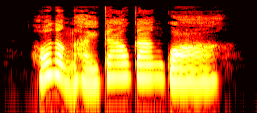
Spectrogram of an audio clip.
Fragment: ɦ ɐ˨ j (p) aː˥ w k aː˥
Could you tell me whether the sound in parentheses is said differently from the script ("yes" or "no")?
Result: yes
